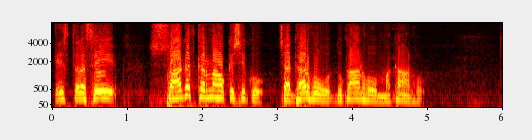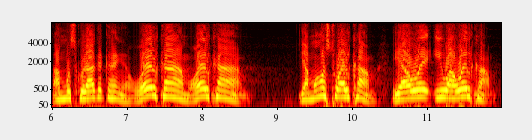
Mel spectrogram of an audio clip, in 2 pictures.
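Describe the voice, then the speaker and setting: A man's voice: high-pitched, expressive, slow, dry recording. A man teaching English phrases in Hindi, going over each phrase and glossing it, and calling his students his children. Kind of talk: spoken English lesson in Hindi.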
